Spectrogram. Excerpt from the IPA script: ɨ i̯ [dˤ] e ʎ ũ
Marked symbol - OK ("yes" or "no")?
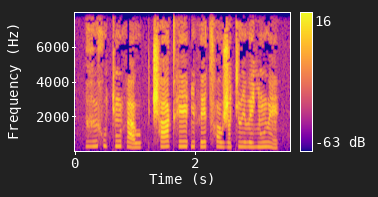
no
